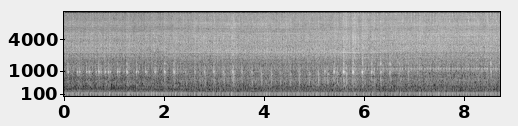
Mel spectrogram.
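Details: Toyota 1JZ-GTE VVT-i engine idling with a light, fairly regular knock about two and a half per second; engine knock, cause unclear.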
